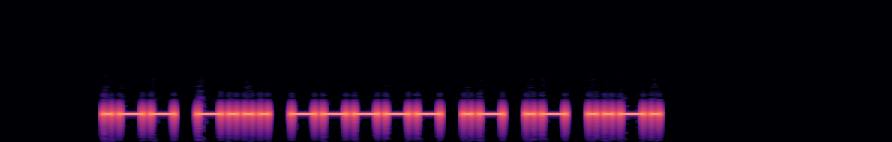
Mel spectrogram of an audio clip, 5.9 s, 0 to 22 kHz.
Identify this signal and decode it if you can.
Morse code, heard as a keyed tone, about 22 wpm, 700 Hz. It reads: WB0AAF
